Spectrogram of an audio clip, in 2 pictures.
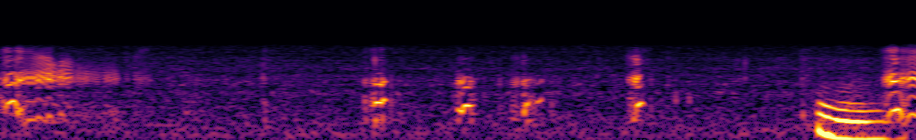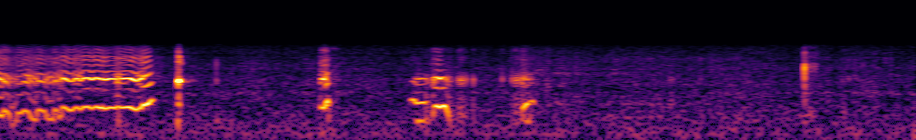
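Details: Baby with hiccups: faint soft fussing with one short wailing cry in the middle and occasional small hiccup catches over low room hiss.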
